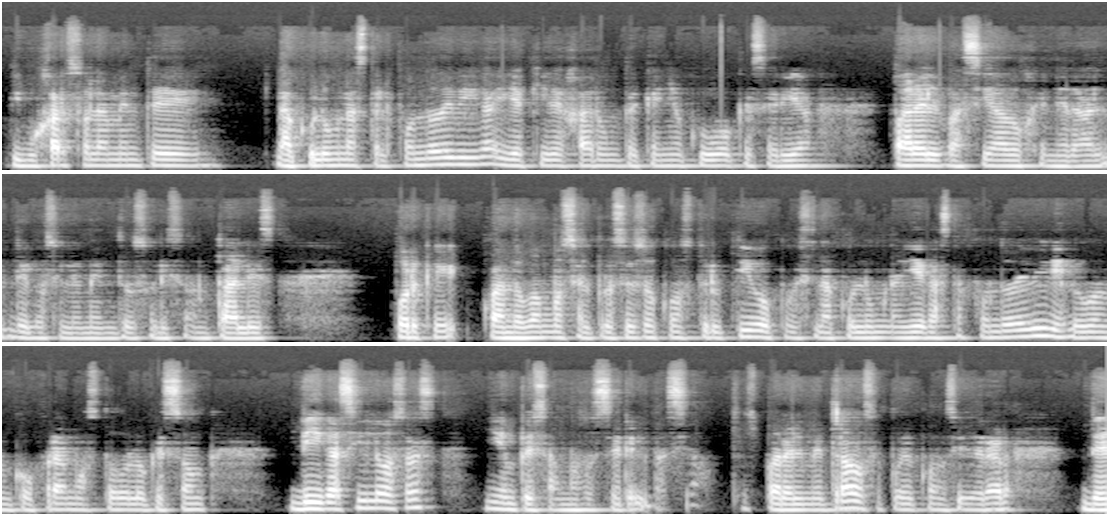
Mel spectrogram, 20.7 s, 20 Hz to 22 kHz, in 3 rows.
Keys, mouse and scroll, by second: 20.2 Escape.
